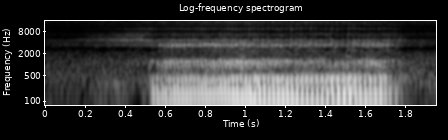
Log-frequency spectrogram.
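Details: Boxer dog asleep on a bed, snoring: one loud, buzzing, fluttery snore lasting over a second.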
